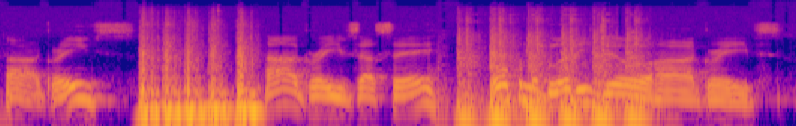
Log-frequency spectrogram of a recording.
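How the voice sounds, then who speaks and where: An actor playing a flustered, irritated, proper landlord who blusters with exasperation in a period audio drama. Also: male voice, mid-range voice, very animated, takes it slowly, very noisy. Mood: angry.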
